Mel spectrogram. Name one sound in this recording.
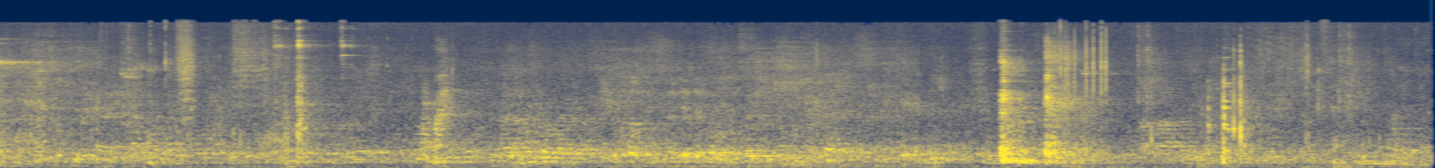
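A crowd murmurs.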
